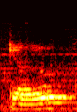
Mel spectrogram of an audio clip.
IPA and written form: gəʊ (Go)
